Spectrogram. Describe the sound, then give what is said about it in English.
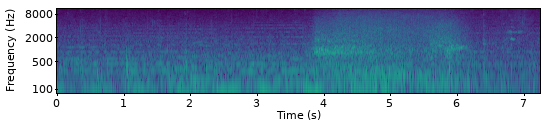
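A car engine rumbles, then a loud rushing hiss of tires skids for a couple of seconds as the vehicle pulls up and stops, leaving a low idle. “Guys, whose car is this? Just get in!”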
